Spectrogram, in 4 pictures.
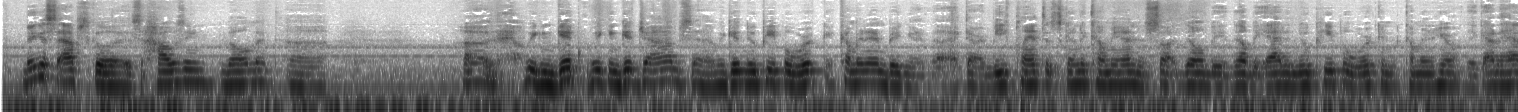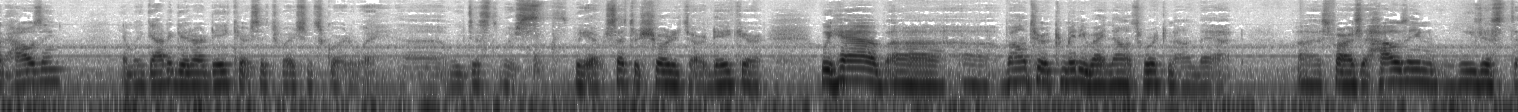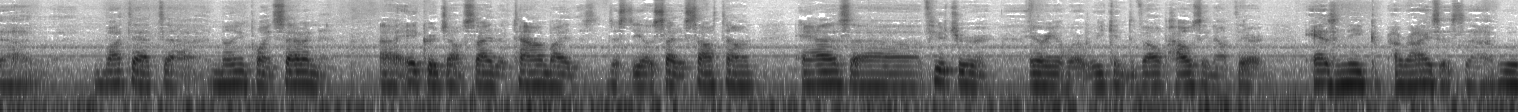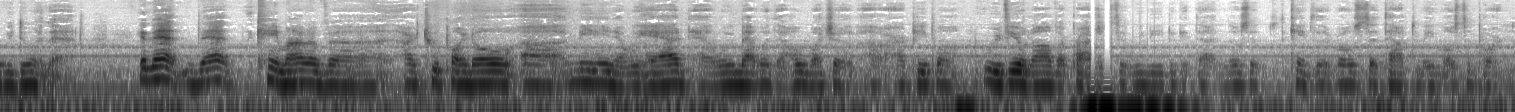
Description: I spoke with Mayor Harrington about the future of the city of Huron including its obstacles to improvement.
